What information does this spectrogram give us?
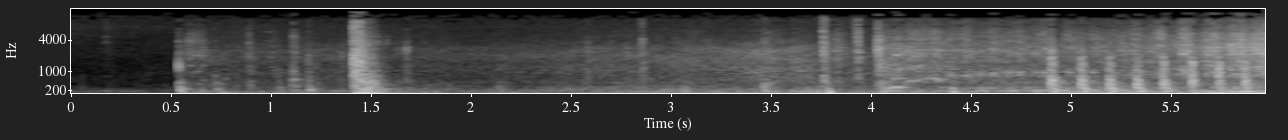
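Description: A car door thumps shut, then the engine turns over and runs with a steady rumble that builds louder toward the end, with a few clicks and knocks along the way.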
